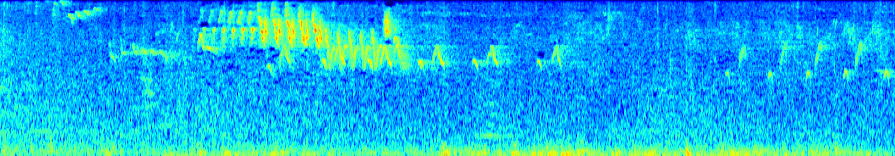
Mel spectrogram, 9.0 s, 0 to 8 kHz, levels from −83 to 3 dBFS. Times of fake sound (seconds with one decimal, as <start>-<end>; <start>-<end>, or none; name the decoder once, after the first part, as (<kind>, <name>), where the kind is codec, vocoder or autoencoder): 1.3-4.5 (vocoder, Vocos); 5.8-6.3; 7.6-8.1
